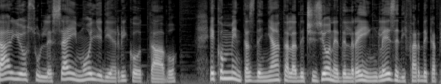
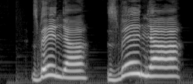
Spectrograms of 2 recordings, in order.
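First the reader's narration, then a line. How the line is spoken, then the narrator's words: Shouting. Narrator (Italian): Lui lancia un grido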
